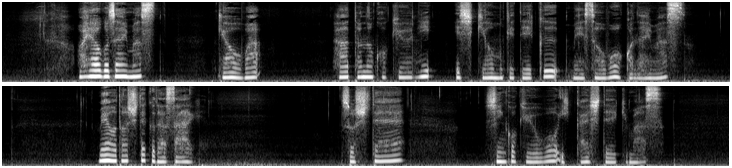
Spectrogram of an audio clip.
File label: meditation; HeartBless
